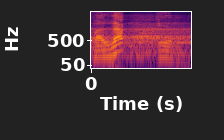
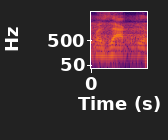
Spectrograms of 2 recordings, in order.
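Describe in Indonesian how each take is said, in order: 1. Konsonan setelah 'fa' bunyinya seperti 'th' di 'this'. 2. Konsonan setelah 'fa' bunyinya seperti z. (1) "Harusnya kan dzadzubal" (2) "Fazakir ya kata Fazakir"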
